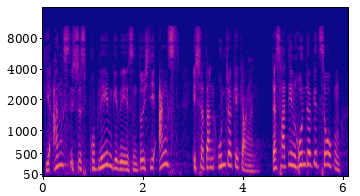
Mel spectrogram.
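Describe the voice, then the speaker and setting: A man's voice: high-pitched, big pitch swings, normal speed, husky. Man preaching with big swings in volume. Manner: swings between hushed asides and loud emphatic outbursts. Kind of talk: sermon. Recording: long hall reverb.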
